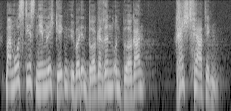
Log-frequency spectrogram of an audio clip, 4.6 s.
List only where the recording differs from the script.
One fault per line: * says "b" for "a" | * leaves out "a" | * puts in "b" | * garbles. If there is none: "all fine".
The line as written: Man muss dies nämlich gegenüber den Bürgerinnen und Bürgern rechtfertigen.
all fine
